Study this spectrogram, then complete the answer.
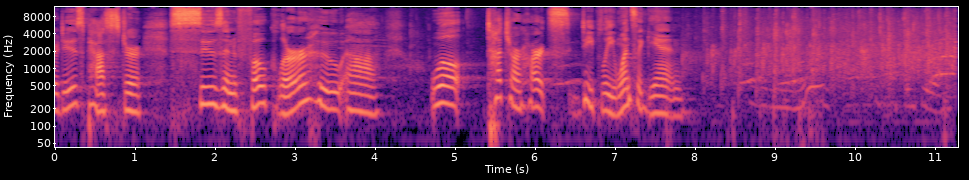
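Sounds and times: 
speech: 0:00.0 - 0:08.0
audience clapping: 0:07.9 - 0:11.2.

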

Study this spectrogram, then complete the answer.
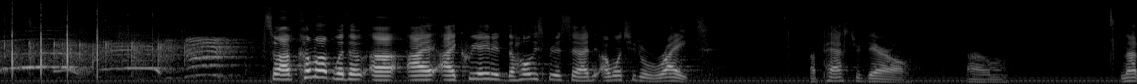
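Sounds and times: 
audience clapping: 0:00.0 - 0:02.5
high tonal whoops: 0:00.0 - 0:02.5
speech: 0:02.7 - 0:07.2, 0:08.1 - 0:10.2.

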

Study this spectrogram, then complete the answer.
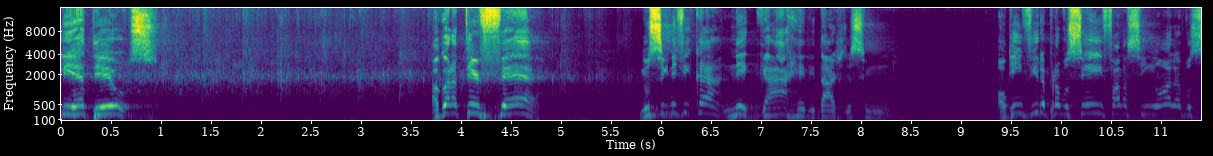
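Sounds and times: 
speech: 0:00.0 - 0:01.0, 0:03.7 - 0:04.9, 0:05.8 - 0:08.4, 0:09.4 - 0:11.3
audience applause: 0:00.9 - 0:05.8.

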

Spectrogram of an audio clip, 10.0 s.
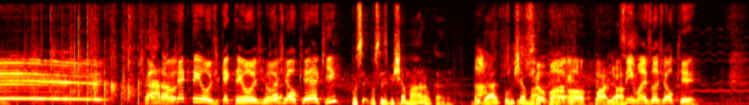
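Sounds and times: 
applause, hands clapping: 0:00.0 - 0:02.8
speech: 0:01.9 - 0:09.4.

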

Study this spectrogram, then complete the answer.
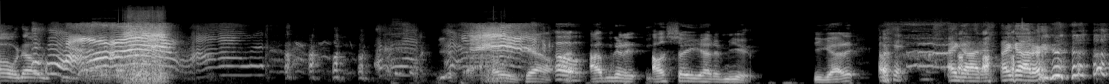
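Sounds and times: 
speech: 0:00.0 - 0:01.6, 0:05.2 - 0:10.8
baby crying and babbling: 0:00.2 - 0:02.9, 0:03.8 - 0:05.6
laughter: 0:02.7 - 0:05.3, 0:08.8 - 0:11.0.

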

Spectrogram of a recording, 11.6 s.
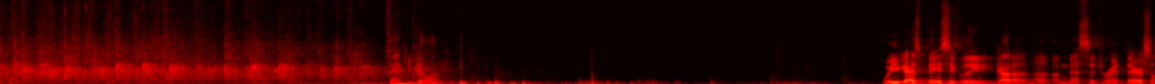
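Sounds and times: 
crowd applauding: 0:00.0 - 0:04.5
speech: 0:03.9 - 0:04.8, 0:08.9 - 0:11.5.

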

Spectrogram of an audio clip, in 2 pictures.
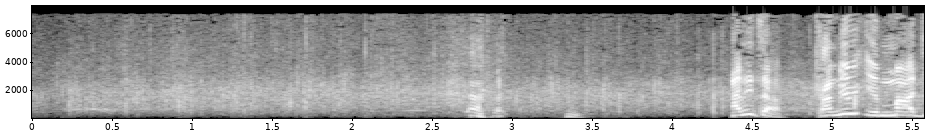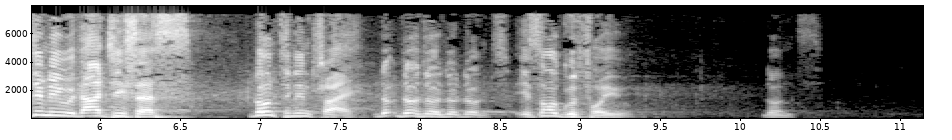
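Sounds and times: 
audience clapping: 0:00.0 - 0:08.5
laughter: 0:02.5 - 0:03.6
speech: 0:02.8 - 0:03.6, 0:04.4 - 0:09.4, 0:10.2 - 0:10.6.

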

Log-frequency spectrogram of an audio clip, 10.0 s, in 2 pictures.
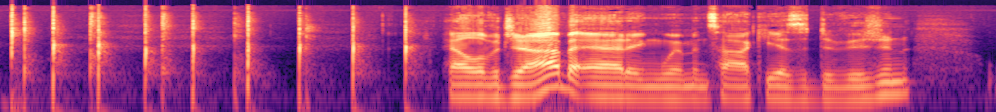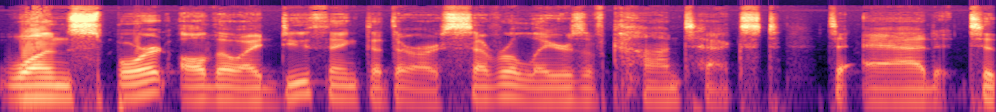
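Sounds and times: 
hand clapping: 0:00.0 - 0:02.3
speech: 0:02.2 - 0:09.9.

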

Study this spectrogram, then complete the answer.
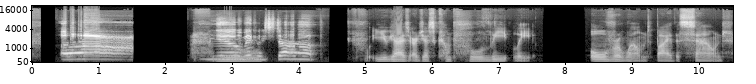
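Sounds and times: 
person voicing a creature's scream: 0:00.4 - 0:01.6, 0:02.7 - 0:04.3
speech: 0:00.5 - 0:01.5, 0:02.6 - 0:04.4, 0:05.0 - 0:07.6, 0:08.4 - 0:10.4.

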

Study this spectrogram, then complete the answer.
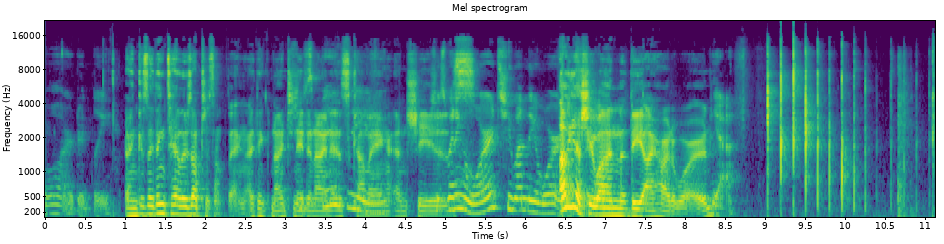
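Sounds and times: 
speech: 0:00.0 - 0:08.8
sharp hand claps: 0:09.0 - 0:11.1.

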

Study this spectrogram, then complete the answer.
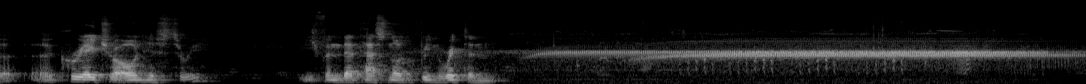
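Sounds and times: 
speech: 0:00.1 - 0:02.1, 0:03.0 - 0:05.0
toads croaking during mating: 0:03.6 - 0:10.8.

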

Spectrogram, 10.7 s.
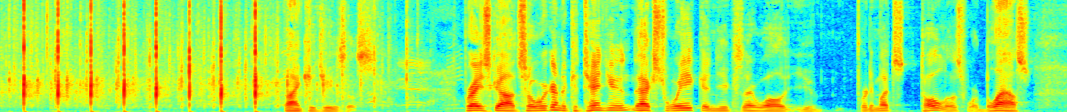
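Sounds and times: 
audience clapping: 0:00.0 - 0:04.9
speech: 0:02.8 - 0:03.8, 0:04.6 - 0:10.6.

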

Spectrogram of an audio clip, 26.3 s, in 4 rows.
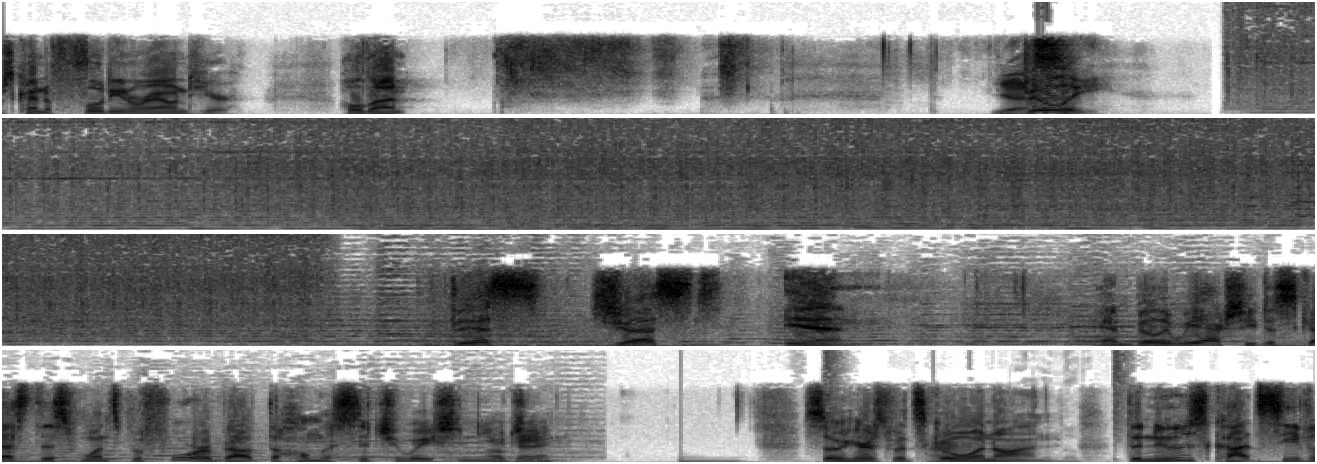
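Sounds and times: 
speech: 0:00.0 - 0:02.7, 0:05.0 - 0:05.6, 0:15.4 - 0:17.5, 0:18.6 - 0:22.6, 0:23.7 - 0:26.2
teletype machine printing: 0:06.1 - 0:14.8.

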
